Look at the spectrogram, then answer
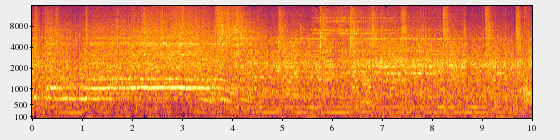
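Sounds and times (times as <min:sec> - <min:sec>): vocalist holding long note: 0:00.0 - 0:07.5
rock band playing live: 0:00.0 - 0:10.0.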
